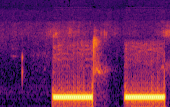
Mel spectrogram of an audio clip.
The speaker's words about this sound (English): It's that beautiful double ring. We're not accustomed to that here, but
